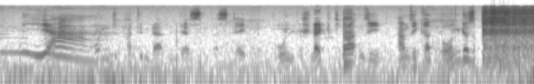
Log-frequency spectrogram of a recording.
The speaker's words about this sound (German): und es explodiert wieder alles.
